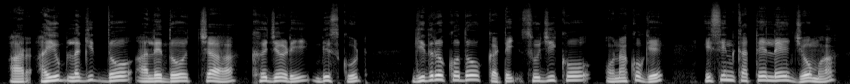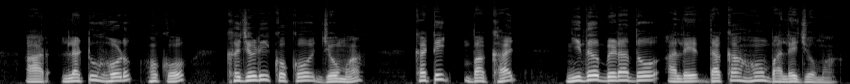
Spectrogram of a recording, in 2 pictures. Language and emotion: Santali, neutral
